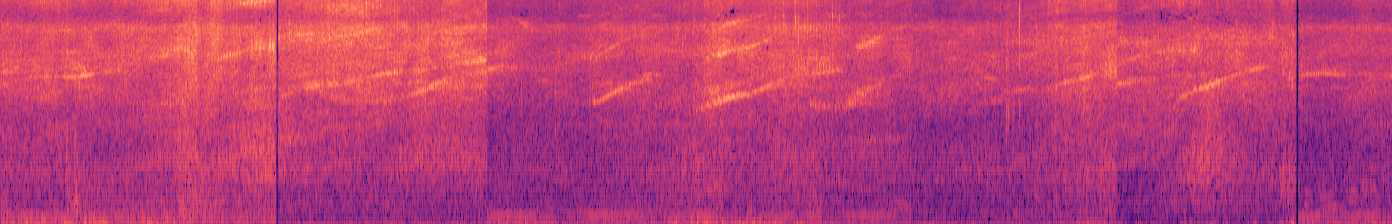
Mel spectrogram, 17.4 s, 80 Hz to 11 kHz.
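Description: Electric motors of 1/10 scale Tamiya 4WD RC cars whining, the pitch rising again and again as the cars accelerate past, over a low rumble.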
